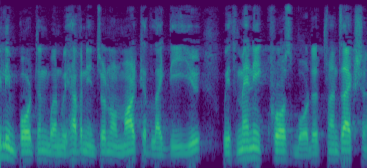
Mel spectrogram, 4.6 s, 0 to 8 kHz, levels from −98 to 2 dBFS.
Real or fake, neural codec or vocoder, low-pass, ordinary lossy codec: real; none; 7.2 kHz; none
